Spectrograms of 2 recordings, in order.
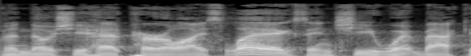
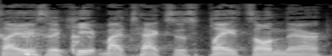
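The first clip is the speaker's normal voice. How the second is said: ordinary talk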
